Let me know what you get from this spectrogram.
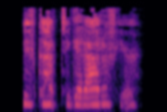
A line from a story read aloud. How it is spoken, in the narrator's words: she said wearily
